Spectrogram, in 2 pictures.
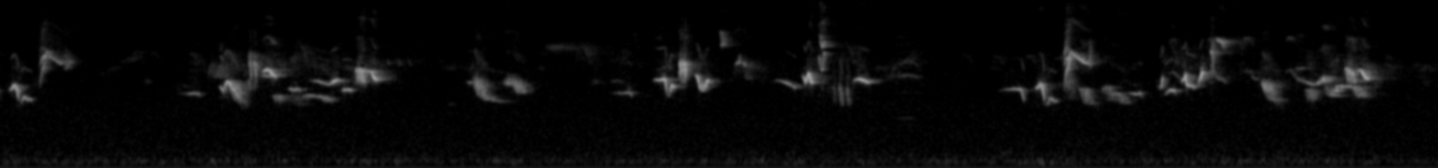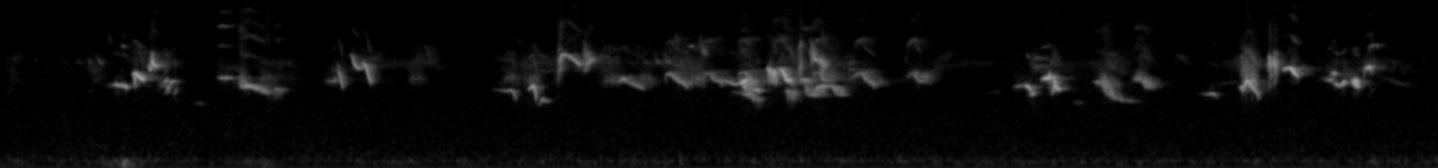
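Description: Faint songbirds chirping and twittering: quick phrases of high notes, one after another every second or two.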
